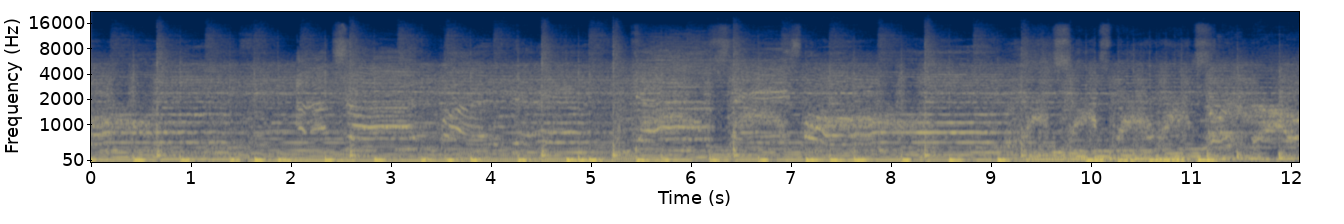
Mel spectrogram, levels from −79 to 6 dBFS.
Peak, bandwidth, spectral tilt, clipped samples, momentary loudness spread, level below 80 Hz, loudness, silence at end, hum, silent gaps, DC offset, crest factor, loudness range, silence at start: 0 dBFS; 14.5 kHz; -5.5 dB/octave; under 0.1%; 3 LU; -18 dBFS; -17 LUFS; 0 s; none; none; under 0.1%; 14 dB; 1 LU; 0 s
